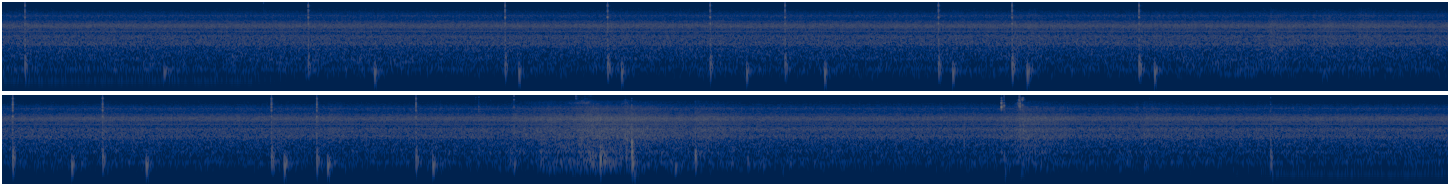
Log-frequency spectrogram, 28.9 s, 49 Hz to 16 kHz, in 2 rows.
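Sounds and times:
computer mouse and keyboard clicks: 0:24.4 - 0:24.8.

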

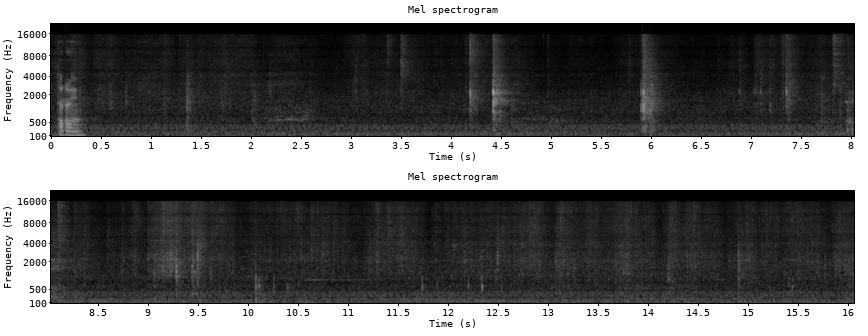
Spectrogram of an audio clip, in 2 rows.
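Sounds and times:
plastic wrapping crinkling: 0:06.7 - 0:16.0.

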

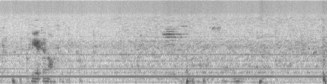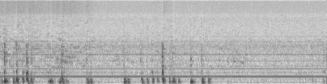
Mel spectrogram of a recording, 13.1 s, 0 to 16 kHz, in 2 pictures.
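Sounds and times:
electrical hum: 0:00.0 - 0:13.0
keyboard typing: 0:06.4 - 0:10.8.

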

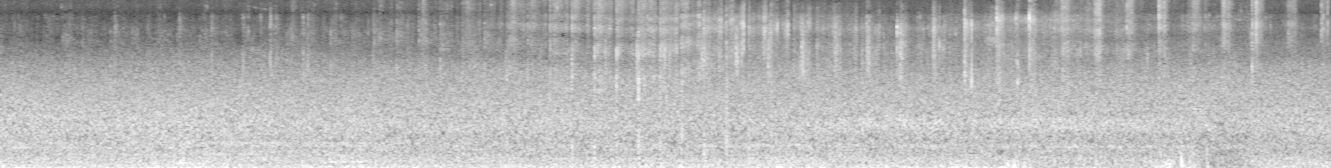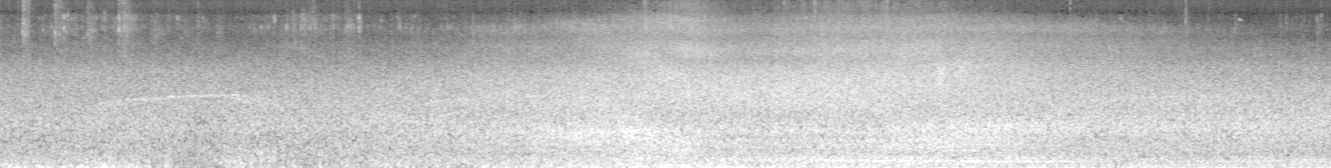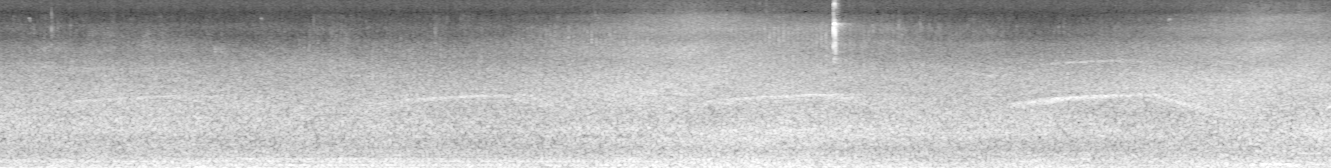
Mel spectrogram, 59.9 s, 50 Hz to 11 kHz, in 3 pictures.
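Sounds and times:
road traffic rumble: 0:00.0 - 0:59.9
distant siren wail: 0:54.6 - 0:59.9.

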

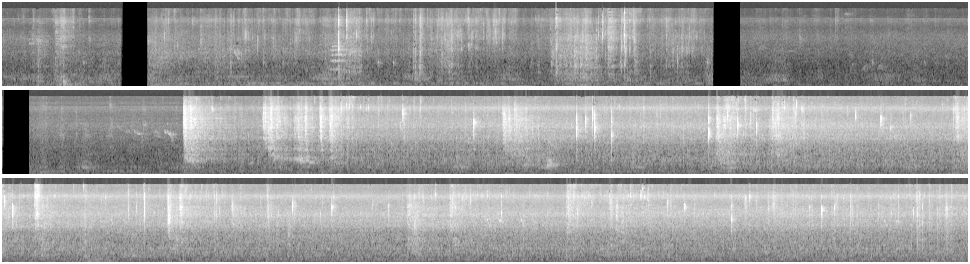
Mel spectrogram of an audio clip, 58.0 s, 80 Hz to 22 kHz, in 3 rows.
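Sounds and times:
hot oil sizzling: 0:22.8 - 0:57.9.

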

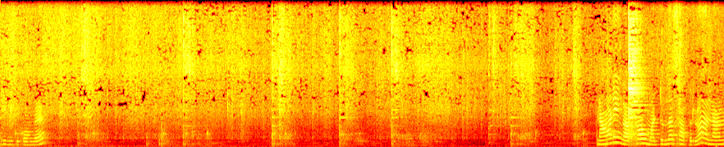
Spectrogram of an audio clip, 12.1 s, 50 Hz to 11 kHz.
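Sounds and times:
food sizzling: 0:00.0 - 0:12.0
spatula scraping and knocking pan: 0:01.3 - 0:01.8, 0:02.4 - 0:03.6, 0:04.5 - 0:05.0, 0:05.6 - 0:07.3, 0:08.1 - 0:11.5.

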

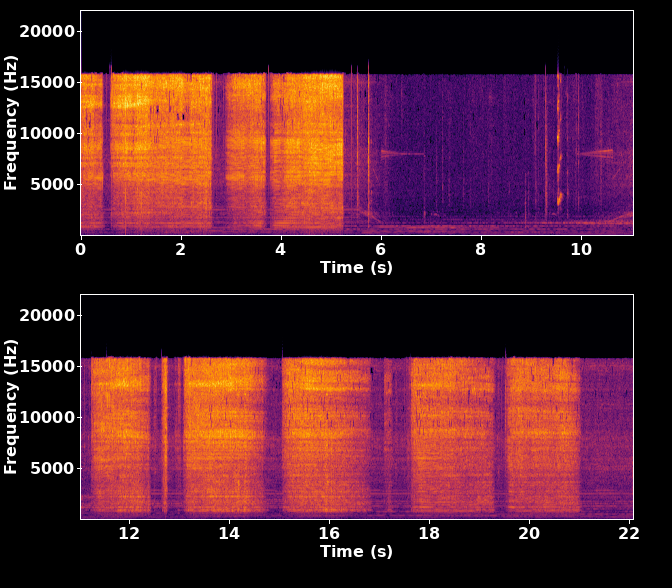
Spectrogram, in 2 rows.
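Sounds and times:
wood lathe gouge scraping hiss: 0:00.0 - 0:05.4, 0:11.1 - 0:22.0.

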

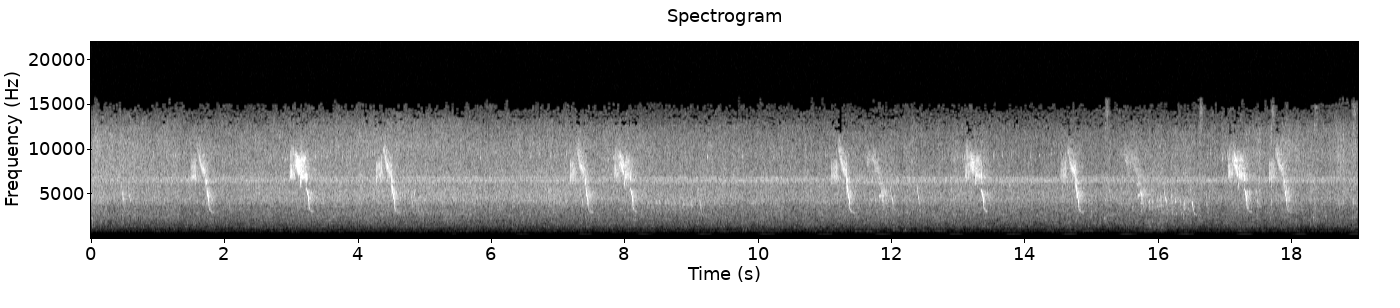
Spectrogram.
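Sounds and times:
steady high hiss: 0:00.0 - 0:19.0.

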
